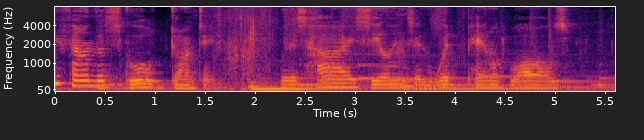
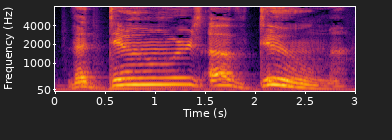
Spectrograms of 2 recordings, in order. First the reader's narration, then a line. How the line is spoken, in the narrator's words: said Jimmy dramatically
